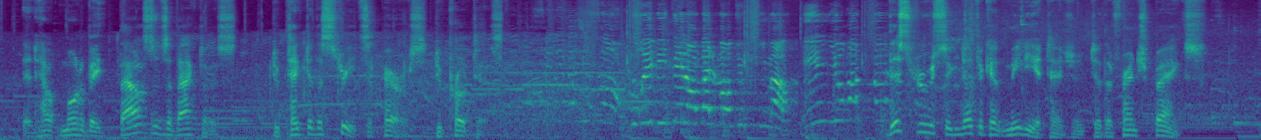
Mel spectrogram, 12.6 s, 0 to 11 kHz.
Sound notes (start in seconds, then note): 6.3 speaking french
